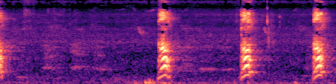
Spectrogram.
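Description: Dog barking: four short, sharp barks, the last three about a second apart.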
